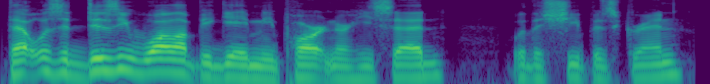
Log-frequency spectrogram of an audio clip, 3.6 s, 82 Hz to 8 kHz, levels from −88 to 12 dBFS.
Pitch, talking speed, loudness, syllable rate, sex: 125 Hz, 255 wpm, -19 LUFS, 6.2 syllables/s, male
